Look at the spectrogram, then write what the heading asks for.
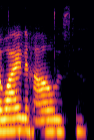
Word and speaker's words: Winehouse: Não sei pronunciar o sobrenome dela, mas É Winehouse.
